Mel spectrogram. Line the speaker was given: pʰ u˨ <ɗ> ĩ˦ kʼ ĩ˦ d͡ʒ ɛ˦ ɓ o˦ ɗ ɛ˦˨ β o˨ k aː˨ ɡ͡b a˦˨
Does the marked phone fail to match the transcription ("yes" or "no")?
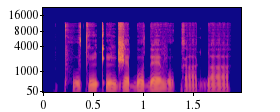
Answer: yes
